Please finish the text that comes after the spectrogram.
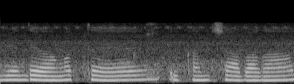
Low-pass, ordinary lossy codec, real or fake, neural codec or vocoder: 7.2 kHz; none; real; none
